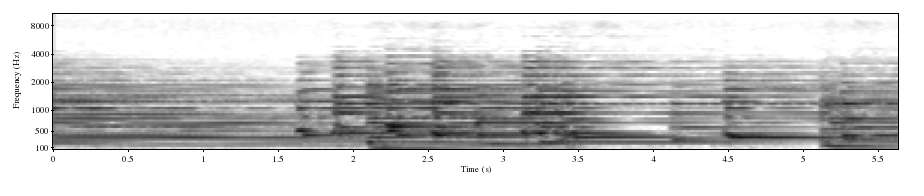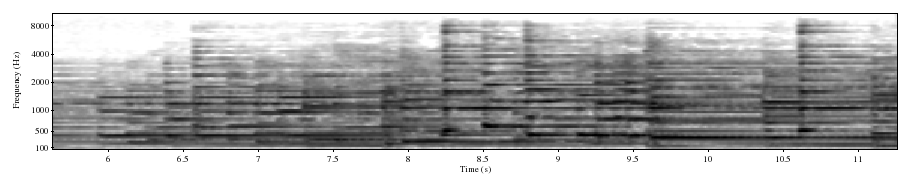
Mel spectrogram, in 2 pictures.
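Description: Grand piano played solo: slow, sustained chords under a melody line, with a new chord struck every two or three seconds.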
